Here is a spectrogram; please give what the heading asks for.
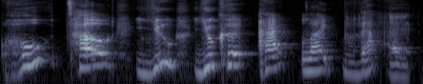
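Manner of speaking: high, slow, scolding like an offended auntie; exasperated fan scolding. Retold or imitated. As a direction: clutch your pearls and scold him. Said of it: "and I was like".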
